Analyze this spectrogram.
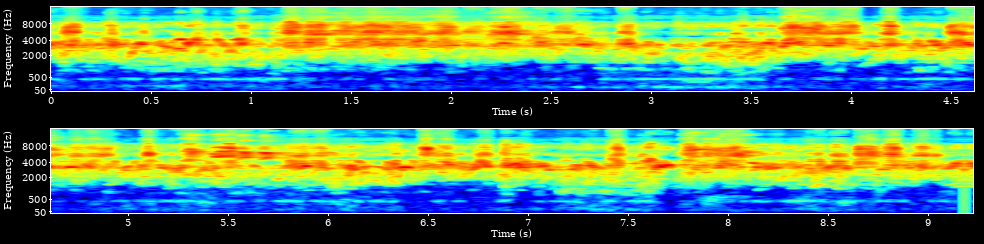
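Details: Budgerigars, described as talking, fill the room with a dense, unbroken warble of high chirps, buzzy trills and squeaks layered over one another, with no pauses.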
